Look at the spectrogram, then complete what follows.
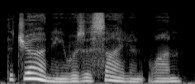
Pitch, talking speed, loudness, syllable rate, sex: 160 Hz, 185 wpm, -18 LUFS, 5.3 syllables/s, female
